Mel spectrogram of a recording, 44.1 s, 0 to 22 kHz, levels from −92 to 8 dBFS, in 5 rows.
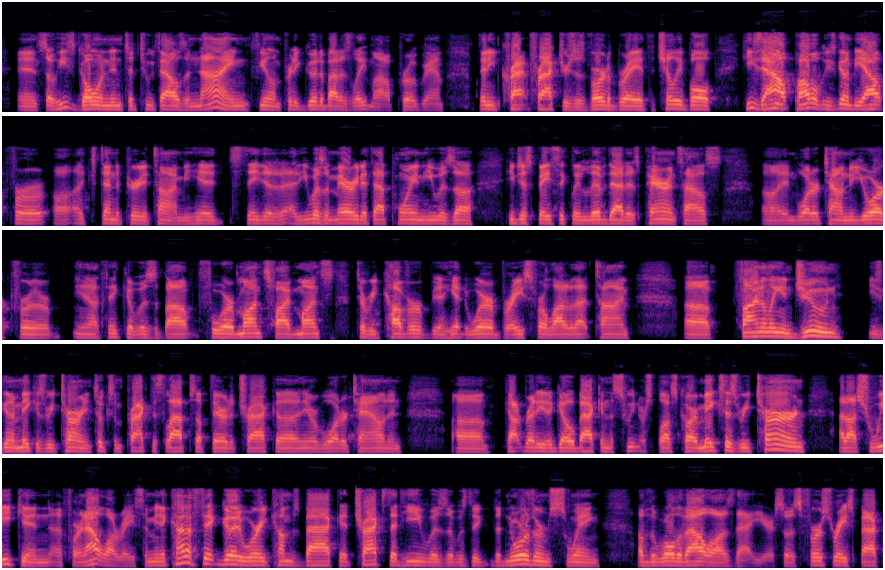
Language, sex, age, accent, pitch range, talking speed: English, male, 40-59, American, 115-130 Hz, 225 wpm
